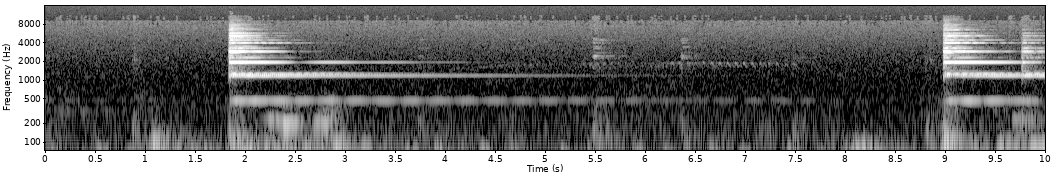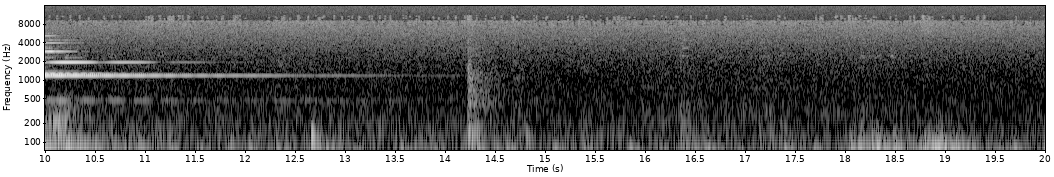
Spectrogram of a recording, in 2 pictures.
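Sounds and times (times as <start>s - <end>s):
Hjarðarholt church funeral bell ringing: 0.0s - 15.2s.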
